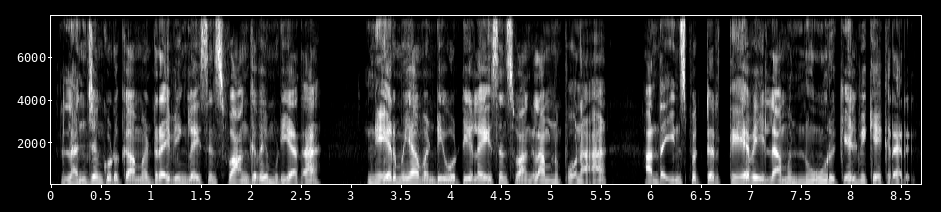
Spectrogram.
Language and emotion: Tamil, disgusted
